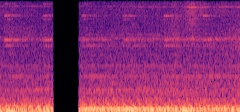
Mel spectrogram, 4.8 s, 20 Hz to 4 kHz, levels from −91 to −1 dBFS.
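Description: From 1.06 to 1.59 s the sound smears into a fading buzz, then drops to silence before resuming; a long network dropout likely cut out about half a second of audio.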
